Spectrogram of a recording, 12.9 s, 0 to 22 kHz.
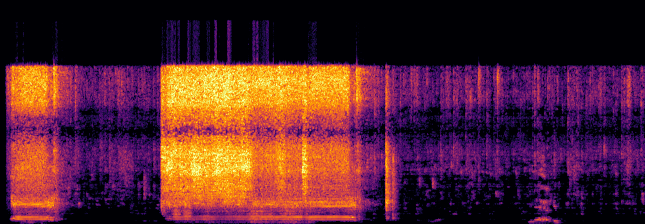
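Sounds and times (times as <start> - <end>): pressure washer water spray: 0.2 - 1.3, 3.2 - 7.4
pump motor whine: 0.2 - 1.4, 3.2 - 7.4.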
